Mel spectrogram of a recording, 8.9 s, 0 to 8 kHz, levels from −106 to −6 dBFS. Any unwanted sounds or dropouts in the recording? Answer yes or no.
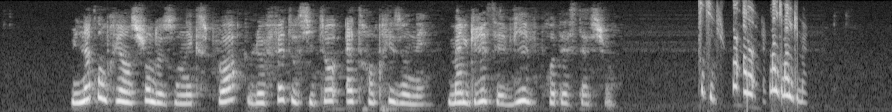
yes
